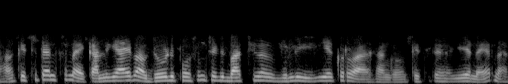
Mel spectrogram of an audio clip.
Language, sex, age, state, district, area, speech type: Odia, male, 18-30, Odisha, Rayagada, rural, conversation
